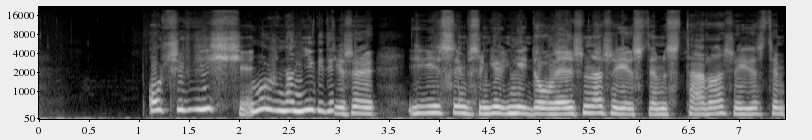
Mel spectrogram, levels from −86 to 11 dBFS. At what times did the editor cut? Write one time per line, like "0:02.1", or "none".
0:02.1
0:02.9
0:04.4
